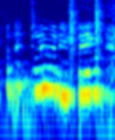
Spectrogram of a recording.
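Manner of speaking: very high, squeaky guilty-dog voice; innocent dog voice. Retold or imitated. Owner voices his guilty dog, squeaky and innocent. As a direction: repeat the plea like a cornered puppy.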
